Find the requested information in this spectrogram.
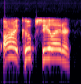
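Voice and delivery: high-pitched imitation of a casual goodbye; breezy farewell. Broadcaster saying bye to his visitor, imitated high and breezy. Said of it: "and he's like".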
